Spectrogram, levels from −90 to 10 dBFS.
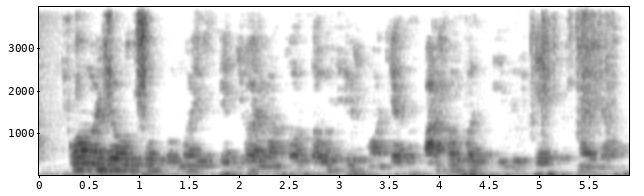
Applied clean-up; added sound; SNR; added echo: classical method WPE with log-MMSE.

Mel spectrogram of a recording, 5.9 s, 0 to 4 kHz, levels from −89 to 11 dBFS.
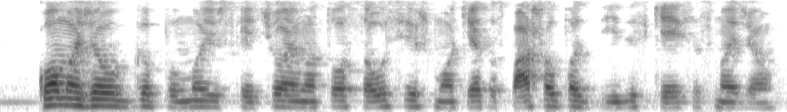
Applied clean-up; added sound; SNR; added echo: none; none; none; none.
